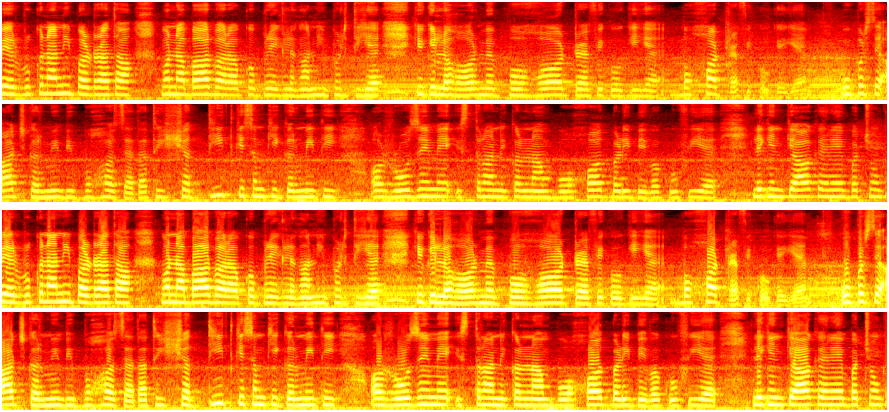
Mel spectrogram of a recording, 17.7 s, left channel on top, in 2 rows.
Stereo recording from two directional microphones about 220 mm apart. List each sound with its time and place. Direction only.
0.0 s a woman's voice: 15° right (ahead or behind)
